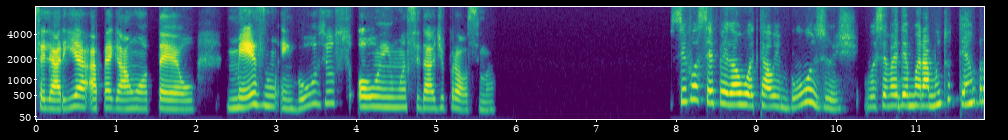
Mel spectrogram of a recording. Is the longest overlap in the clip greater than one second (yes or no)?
no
